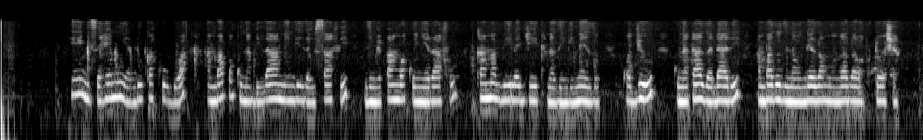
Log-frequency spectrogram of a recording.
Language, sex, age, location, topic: Swahili, male, 18-24, Nairobi, finance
